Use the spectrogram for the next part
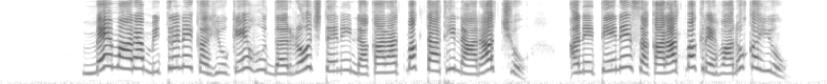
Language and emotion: Gujarati, angry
